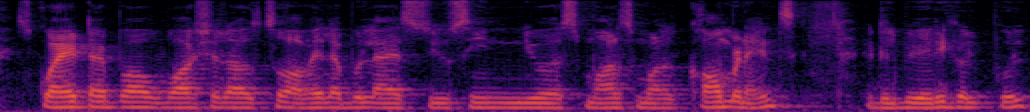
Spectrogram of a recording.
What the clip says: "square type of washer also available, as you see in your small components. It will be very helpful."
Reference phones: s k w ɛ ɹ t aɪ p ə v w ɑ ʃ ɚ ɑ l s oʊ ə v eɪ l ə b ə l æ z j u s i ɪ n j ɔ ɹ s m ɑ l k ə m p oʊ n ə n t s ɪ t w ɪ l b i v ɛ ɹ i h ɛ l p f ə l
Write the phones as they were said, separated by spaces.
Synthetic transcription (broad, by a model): s k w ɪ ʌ t aɪ p ə v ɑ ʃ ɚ ɑ l s oʊ ə v eɪ l ə b ə l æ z j u s i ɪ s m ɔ l s m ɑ l k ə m b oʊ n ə n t s ɪ t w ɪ l b i v ɛ ɹ i h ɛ l p f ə l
